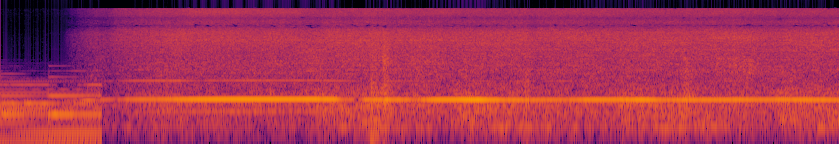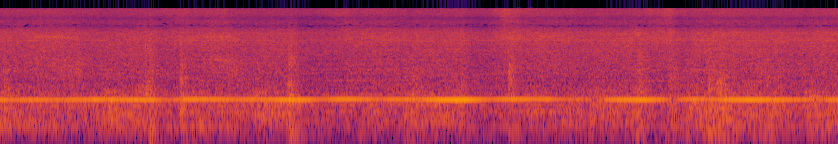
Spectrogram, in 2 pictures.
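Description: A vacuum cleaner hums steadily with a high whine.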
